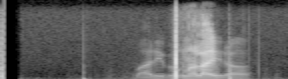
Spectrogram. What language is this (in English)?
Nepali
